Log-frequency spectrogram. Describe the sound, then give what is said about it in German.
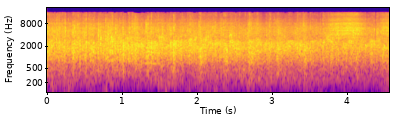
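Steady applause from an audience thanking someone for honestly sharing their story, a dense crackle of many hands clapping at a constant, fairly loud level for several seconds with no voices over it. “Deswegen ist euer Applaus, vielen Dank fürs ehrliche Erzählen.”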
